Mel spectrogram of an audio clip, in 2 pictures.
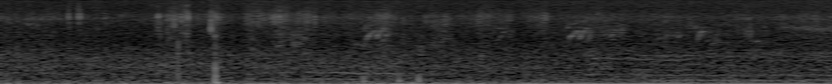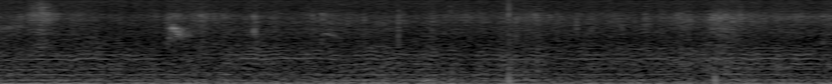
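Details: Carpenter bee (Xylocopa violacea) gathering pollen among runner bean flowers, a continuous low humming buzz with faint harmonics that swells and fades as it moves, with a few sharp ticks and low background rumble.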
